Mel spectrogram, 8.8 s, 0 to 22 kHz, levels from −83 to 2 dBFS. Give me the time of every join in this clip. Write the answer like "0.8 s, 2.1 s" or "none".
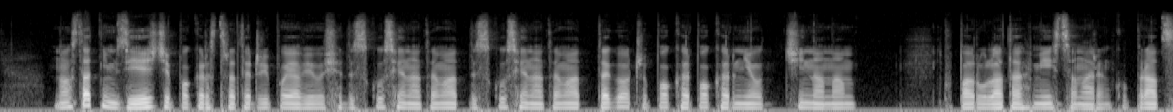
3.5 s, 5.2 s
